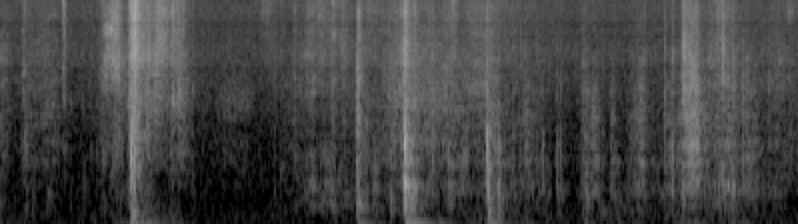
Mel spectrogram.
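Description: Cardboard box handled on a table: several sharp knocks and taps, the loudest about a second in, with light rustling of the cardboard.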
